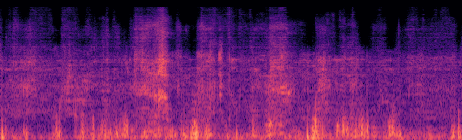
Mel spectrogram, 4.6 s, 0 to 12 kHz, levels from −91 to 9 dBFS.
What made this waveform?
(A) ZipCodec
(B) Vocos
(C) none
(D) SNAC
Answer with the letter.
D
